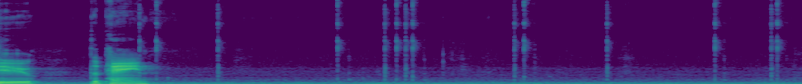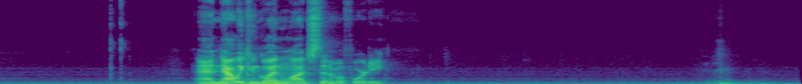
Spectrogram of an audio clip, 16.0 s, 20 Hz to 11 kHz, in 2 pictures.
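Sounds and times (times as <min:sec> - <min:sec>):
computer mouse clicks: 0:03.4 - 0:04.6, 0:05.2 - 0:05.4, 0:07.2 - 0:08.0, 0:09.1 - 0:09.4.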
